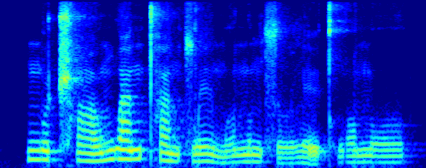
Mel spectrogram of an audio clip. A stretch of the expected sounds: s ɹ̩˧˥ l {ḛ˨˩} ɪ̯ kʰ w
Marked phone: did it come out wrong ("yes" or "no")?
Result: no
